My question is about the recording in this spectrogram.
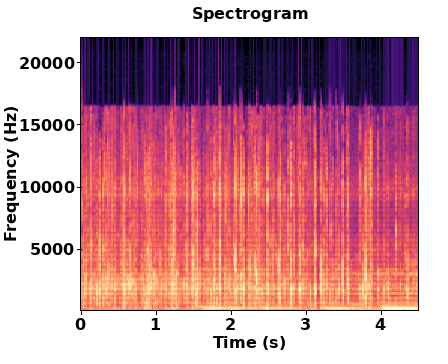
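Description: Scattered audience applause dying away, irregular claps with faint voices underneath from about a second and a half in.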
